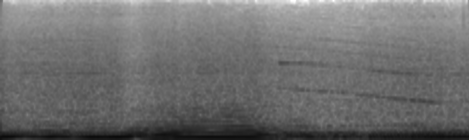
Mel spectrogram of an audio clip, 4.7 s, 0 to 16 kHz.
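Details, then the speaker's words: Honda Civic EK with B16A engine, GT30 turbo, Hondata S300 ECU, flex fuel: revs climb smoothly and fall back cleanly, deep even exhaust note with faint turbo whistle; sounds good, healthy turbo engine revving normally. "dang that turtle sounds good [Applause] well that's gonna be fun already i would like it just for the noise that's what i'm saying"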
